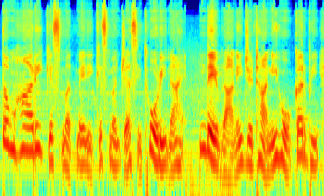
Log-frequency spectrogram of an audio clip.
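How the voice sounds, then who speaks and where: A woman's voice: low-pitched, sing-song, a little fast, dark tone. A woman voicing a boastful, condescending middle-aged mother-in-law in a cartoon story, with music behind. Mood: mocking pity. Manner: condescending, taunting. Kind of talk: Hindi cartoon story voice acting.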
